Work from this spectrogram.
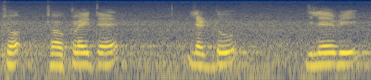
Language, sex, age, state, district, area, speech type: Malayalam, male, 60+, Kerala, Kottayam, urban, spontaneous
